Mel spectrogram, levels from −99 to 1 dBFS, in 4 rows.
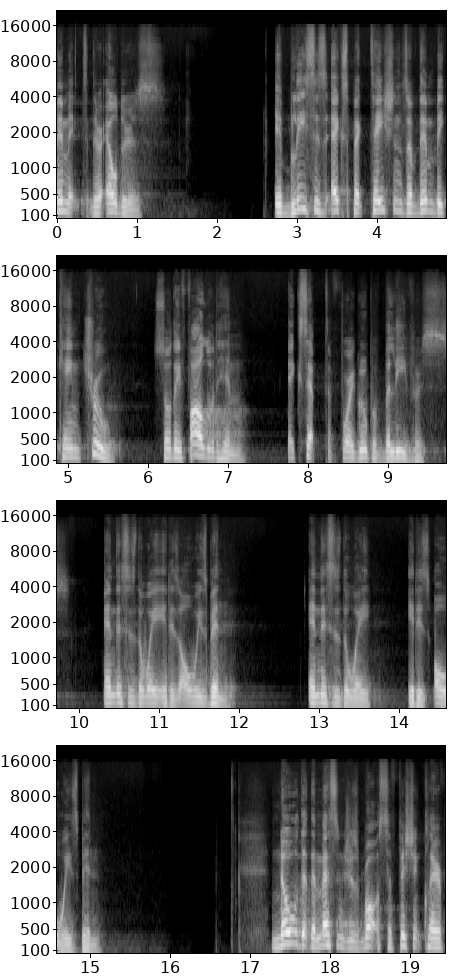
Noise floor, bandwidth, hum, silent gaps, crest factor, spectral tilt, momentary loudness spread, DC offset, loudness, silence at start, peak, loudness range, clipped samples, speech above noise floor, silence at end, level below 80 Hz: -89 dBFS; 16 kHz; none; none; 20 dB; -7 dB/octave; 14 LU; under 0.1%; -20 LUFS; 0 s; -2 dBFS; 5 LU; under 0.1%; 70 dB; 0.05 s; -54 dBFS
